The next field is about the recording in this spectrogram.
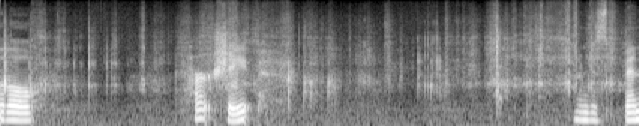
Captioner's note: paper crinkling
